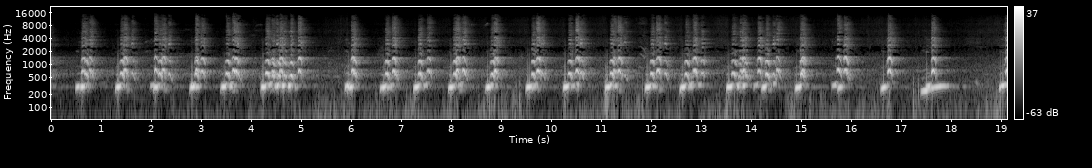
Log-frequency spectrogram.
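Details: Siamangs in captivity at Cotswold Wildlife Park give a long, steady series of loud nasal barks, roughly eighty per minute, in a fairly even rhythm with occasional doubled notes.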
